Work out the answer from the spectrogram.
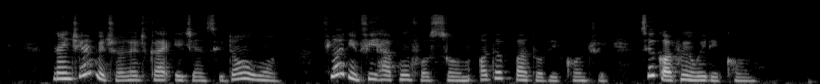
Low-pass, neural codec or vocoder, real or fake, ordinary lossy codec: none; vocoder, 22.05 kHz, 80 mel bands, WaveNeXt; fake; none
